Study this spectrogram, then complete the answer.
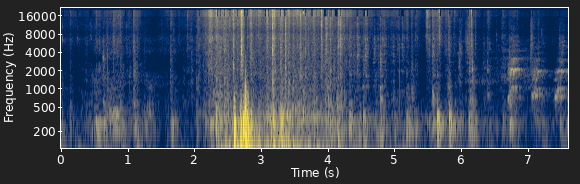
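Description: Pigeons cooing inside a loft, a close, soft, throaty coo swelling in the middle and then trailing off, with faint rustling and a thin higher call near the end.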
